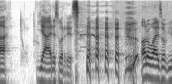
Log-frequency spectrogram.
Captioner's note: laughs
